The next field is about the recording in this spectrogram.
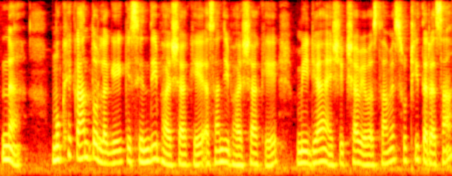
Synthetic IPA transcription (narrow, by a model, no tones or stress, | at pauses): nɐ | mũːkʰekaːnt̪olɐɠekisɪ̃nd̪ʱibʱaːʃakʰeːɐsãːɲ̆d͡ʑibʱaːʃakʰeːmiːɖijaɛ̃ːʃɪkʃaʋjɐʋəst̪ʰamẽsʊʈʰit̪ɐɾəsã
